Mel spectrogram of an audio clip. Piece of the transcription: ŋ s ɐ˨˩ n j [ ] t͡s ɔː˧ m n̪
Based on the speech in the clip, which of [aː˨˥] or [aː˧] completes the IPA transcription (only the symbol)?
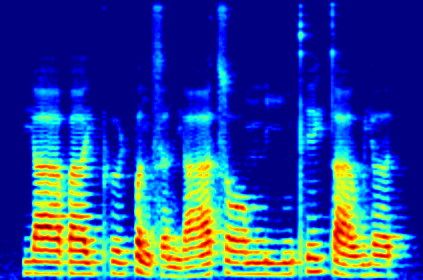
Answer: aː˨˥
